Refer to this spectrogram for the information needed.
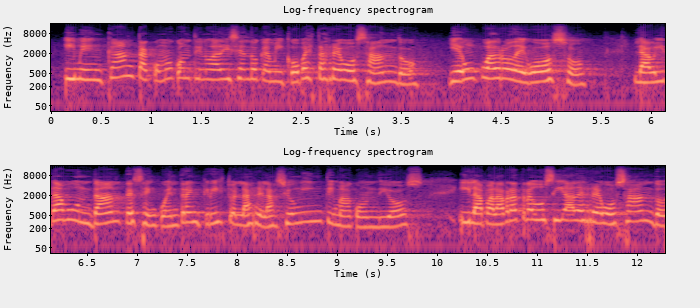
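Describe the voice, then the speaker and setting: A woman preaching a sermon in a deliberate, emphatic way, posing rhetorical questions. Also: high-pitched. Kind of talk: sermon with scripture exposition. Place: large echoing church hall. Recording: long reverberant hall sound.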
